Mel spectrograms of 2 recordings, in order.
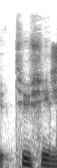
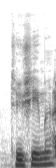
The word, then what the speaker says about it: Tsushima: But and then like for whatever reason goes to Shushima. Shush, I can't say that right now. – T- Tushima. – Shushima. Tushima. Uh, Tushima.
